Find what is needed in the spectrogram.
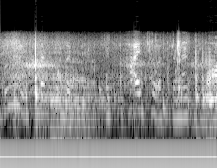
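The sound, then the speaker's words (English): A small boat on a boat ride out toward a buoy, moving across water with steady lapping and swishing and a few brief splashy bumps, while indistinct voices murmur in the background. “We're going on a boat ride, and when we get to the buoy, I'm going to go swimming.”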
